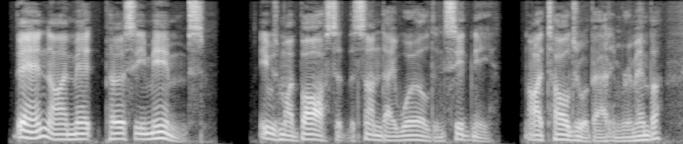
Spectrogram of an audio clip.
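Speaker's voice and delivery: ordinary delivery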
